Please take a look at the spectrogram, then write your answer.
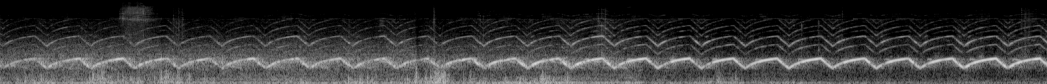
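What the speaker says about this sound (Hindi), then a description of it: "इसलिए एम्बुलेंस तेजी से एयरपोर्ट की तरफ भाग रही है।" A wailing ambulance siren carries a donor heart at speed toward the airport in Surat, its rising and falling wail cycling steadily and loudly over road and engine rumble for the whole stretch.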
